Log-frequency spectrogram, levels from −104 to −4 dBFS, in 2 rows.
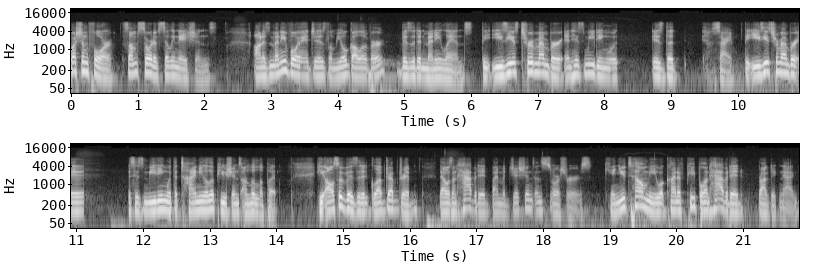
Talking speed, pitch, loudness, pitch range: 170 wpm, 125 Hz, -22 LUFS, 115-140 Hz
